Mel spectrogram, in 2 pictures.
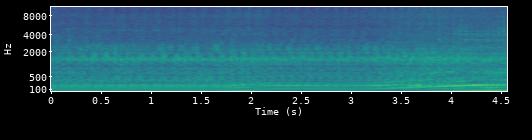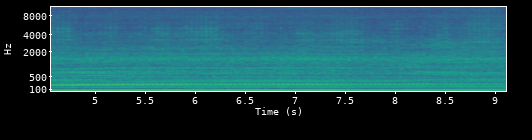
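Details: VW T4 1.9 diesel: a sharp, regular knock about three per second firms up as revs rise. It appeared after an oil change and is noted at 2000 rpm; lifters were suspected. Teardown found a knocking piston pin; the engine needs an overhaul.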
